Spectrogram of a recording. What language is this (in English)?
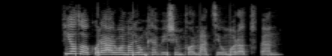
Hungarian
